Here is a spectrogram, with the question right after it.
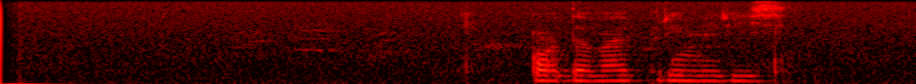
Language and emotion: Russian, neutral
